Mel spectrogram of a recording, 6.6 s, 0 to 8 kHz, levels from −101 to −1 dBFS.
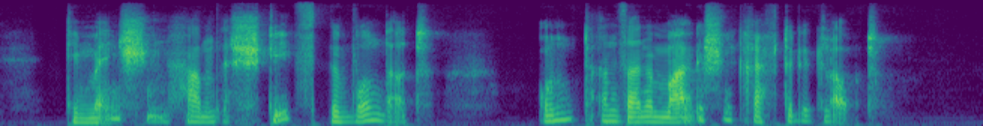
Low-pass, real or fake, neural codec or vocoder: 7.2 kHz; fake; codec, 32 kHz, 1.9 kbps, SNAC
